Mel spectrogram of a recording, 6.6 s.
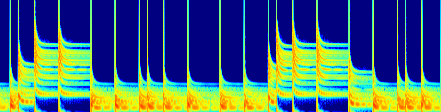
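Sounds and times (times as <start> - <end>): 
tenor drum engine: 0.2 - 2.9, 4.0 - 6.4.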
